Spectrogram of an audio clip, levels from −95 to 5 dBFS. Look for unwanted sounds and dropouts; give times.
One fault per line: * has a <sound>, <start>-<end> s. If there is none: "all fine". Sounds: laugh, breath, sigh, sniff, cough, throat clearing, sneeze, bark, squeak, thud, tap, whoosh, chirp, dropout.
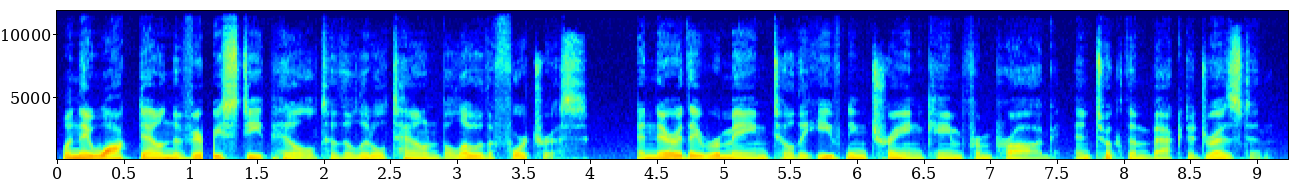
* has a dropout, 1.1-1.2 s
